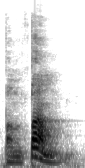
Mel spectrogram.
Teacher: Iambic pentameter simply means that the iamb, which is a 2-syllable poetic rhythm of an unstressed, stressed syllable, bum bum, is repeated 5 times.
